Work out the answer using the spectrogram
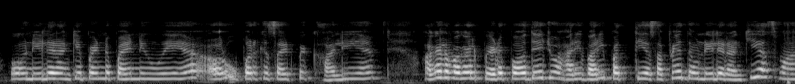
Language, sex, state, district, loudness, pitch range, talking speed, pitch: Hindi, male, Maharashtra, Pune, -17 LUFS, 255-280 Hz, 225 wpm, 265 Hz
